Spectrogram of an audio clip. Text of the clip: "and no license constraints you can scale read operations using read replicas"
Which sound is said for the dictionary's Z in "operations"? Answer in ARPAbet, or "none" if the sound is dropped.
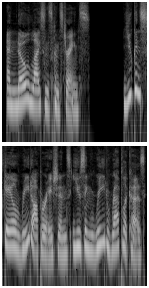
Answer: Z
